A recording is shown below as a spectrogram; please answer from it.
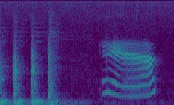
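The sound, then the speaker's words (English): A cat gives a single drawn-out meow with a gently wavering pitch, following three dull knocks in a quick even rhythm. “That's our cat.”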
